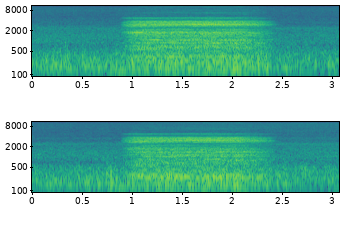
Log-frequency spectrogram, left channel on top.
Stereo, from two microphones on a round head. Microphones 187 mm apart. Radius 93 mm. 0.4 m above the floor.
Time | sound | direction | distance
0.9 | breathing | 45° left (ahead or behind) | 1.5 m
